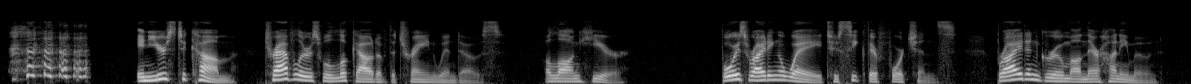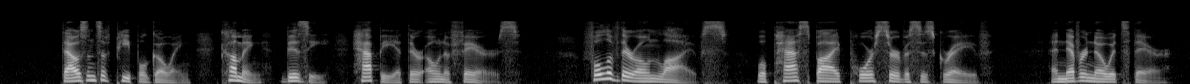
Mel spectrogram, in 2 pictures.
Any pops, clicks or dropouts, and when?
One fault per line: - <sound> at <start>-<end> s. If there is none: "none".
- laugh at 0.1-0.9 s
